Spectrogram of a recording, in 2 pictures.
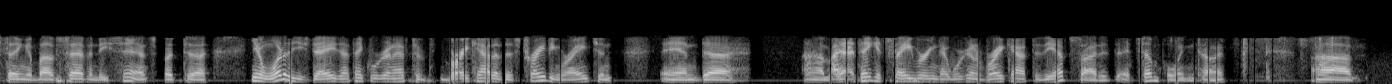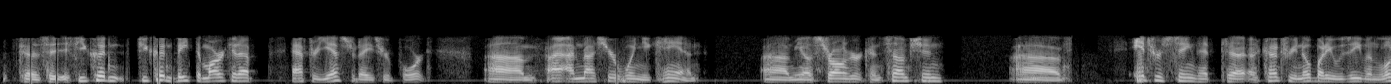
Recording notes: Monthly Conference Call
